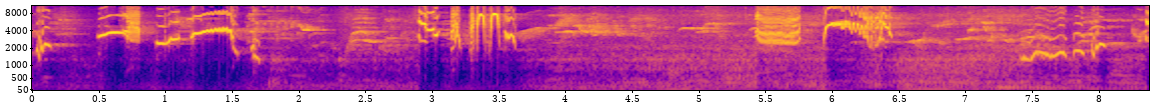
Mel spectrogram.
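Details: Kacer, the Oriental magpie-robin, in energetic song meant to provoke rival birds. Loud upslurred and looping whistles come in short clusters between quieter gaps, mixed with harsh buzzy notes, over a faint background murmur.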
